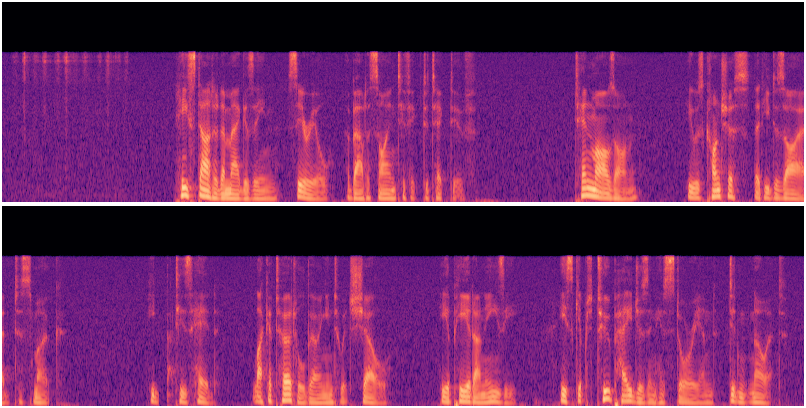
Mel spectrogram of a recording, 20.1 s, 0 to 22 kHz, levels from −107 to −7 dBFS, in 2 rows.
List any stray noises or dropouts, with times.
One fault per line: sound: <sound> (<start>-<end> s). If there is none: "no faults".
sound: breath (0.1-1.7 s)
sound: dropout (12.0-12.1 s)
